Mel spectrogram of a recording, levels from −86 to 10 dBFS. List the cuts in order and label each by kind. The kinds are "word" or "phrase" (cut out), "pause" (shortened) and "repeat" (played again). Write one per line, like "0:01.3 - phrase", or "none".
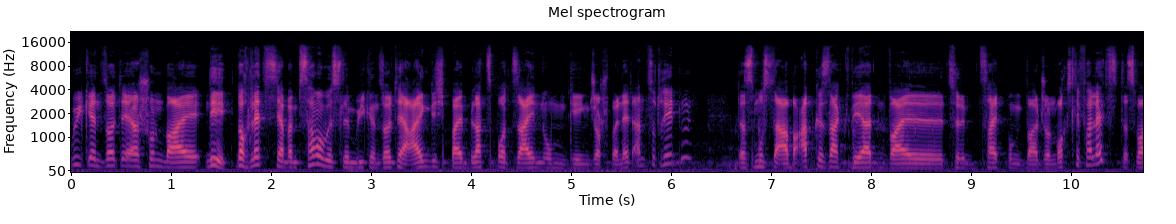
0:01.6 - pause
0:06.4 - pause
